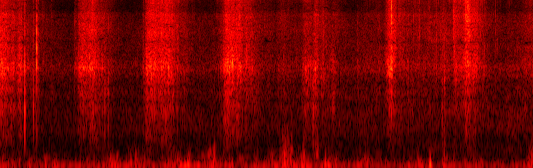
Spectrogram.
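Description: Footsteps on a grassy path strewn with dry leaves, about two to three steps a second with one sharper step about three seconds in, over a steady low rumble.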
